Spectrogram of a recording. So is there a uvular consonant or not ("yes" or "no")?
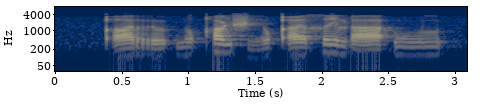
yes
